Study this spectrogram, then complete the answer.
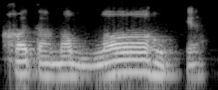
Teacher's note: Dan la-nya sendiri lafaz jalalahnya dibaca panjang 2 harokat · Jadi kalau ada lafaz Allah ya didahului oleh huruf berharokat fathah maka dia termasuk bacaan tafkhim lam yang dibaca tebal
